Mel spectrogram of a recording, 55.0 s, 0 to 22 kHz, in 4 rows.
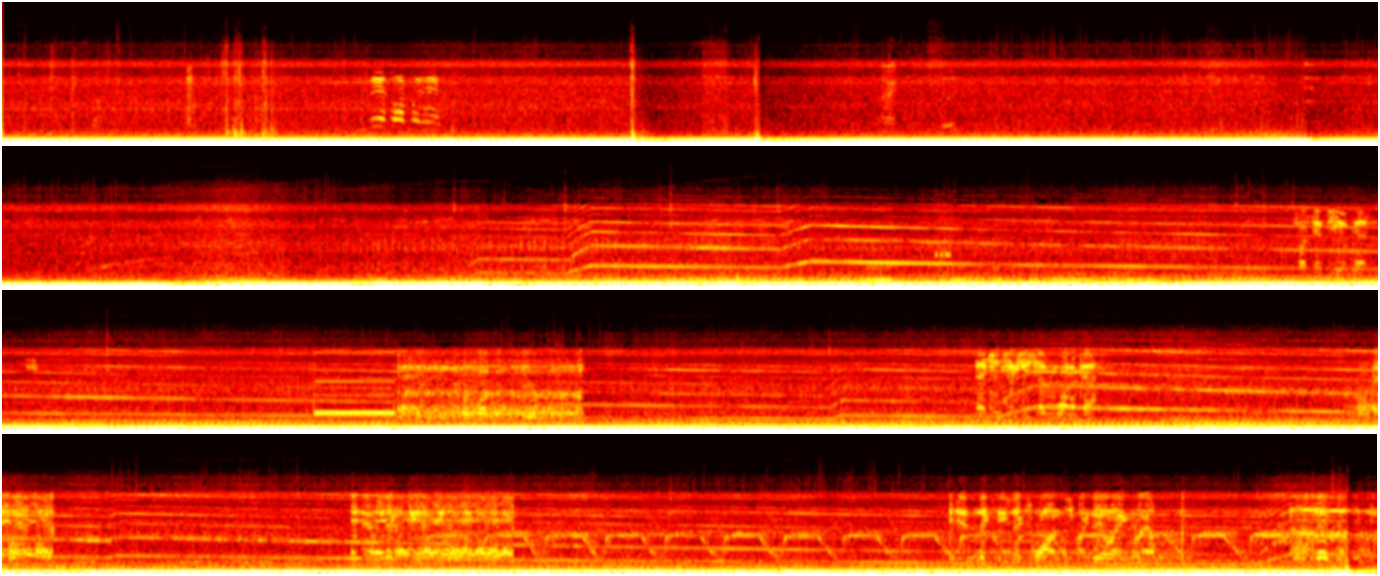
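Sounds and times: truck engine rumble: 0.0s - 55.0s
wailing siren: 12.8s - 55.0s
harsh siren bursts: 18.4s - 55.0s.

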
